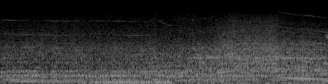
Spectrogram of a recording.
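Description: An Aston Martin F1 car spins in a racing game at Montreal: loud engine revs rise and fall unsteadily with a brief tire-like screech, continuous and close throughout.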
